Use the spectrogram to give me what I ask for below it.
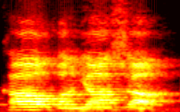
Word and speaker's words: Kal Banya Shah: All right, and this should be said just like that. Kal Banya Shah. Okay. Kal Banya Shah. That's why the dash is over there. This is all pronounced together. This is one phrase.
